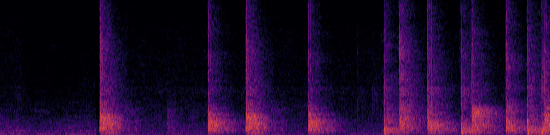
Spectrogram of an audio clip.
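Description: A few men clap their hands slowly.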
